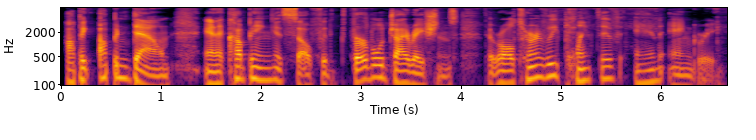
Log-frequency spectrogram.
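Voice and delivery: ordinary delivery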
